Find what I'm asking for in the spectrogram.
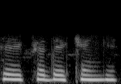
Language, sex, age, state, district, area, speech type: Hindi, female, 18-30, Bihar, Muzaffarpur, rural, conversation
